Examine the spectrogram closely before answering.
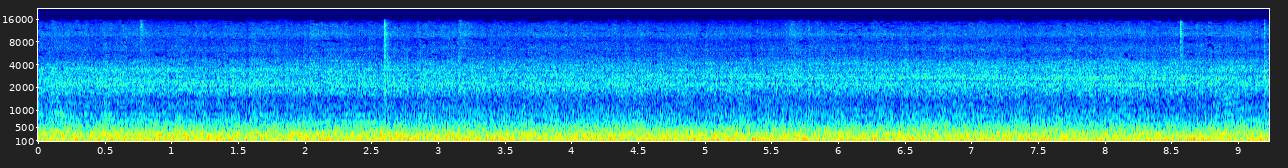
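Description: Cabin noise inside a jet airliner in flight: a steady, even hum of the engines and rushing air, heaviest in the low range.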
